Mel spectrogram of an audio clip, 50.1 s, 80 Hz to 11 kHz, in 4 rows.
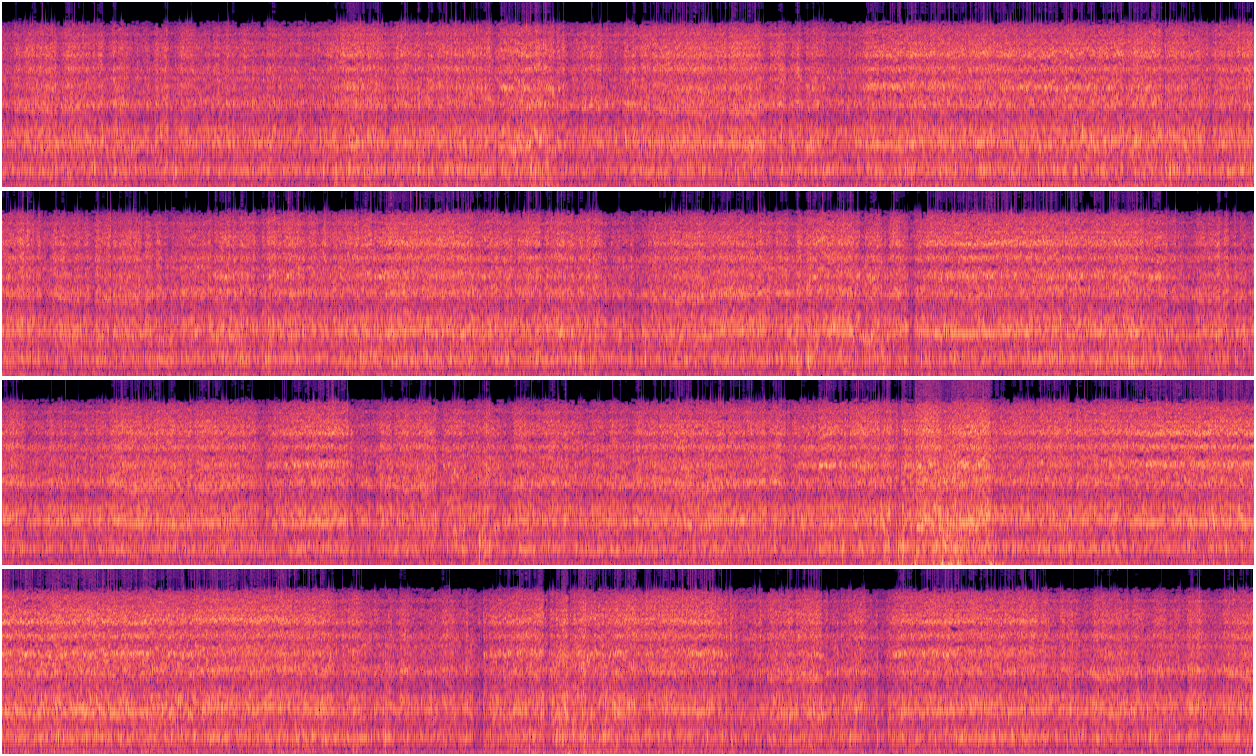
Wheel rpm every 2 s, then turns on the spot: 220, 230, 230, 210, 230, 220, 240, 230, 230, 220, 230, 220, 220, 220, 210, 220, 220, 230, 220, 210, 230, 230, 220, 220, 230.
none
